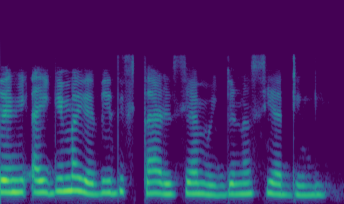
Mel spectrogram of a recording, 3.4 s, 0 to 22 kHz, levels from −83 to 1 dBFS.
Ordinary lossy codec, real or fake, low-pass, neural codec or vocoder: none; fake; 7.2 kHz; codec, 16 kHz, 1 kbps, FreqCodec, larger model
